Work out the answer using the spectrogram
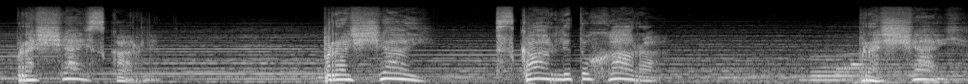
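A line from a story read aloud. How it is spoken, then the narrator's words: Inner whisper. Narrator (Russian): Все это, кровная часть ее души, шептала ей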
